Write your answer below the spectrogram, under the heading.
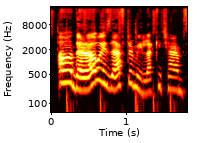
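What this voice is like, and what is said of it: Put-on Irish accent. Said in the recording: “Do your Irish accent ... Oh, that was bad ... Still not great ... You're good at it, though.”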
